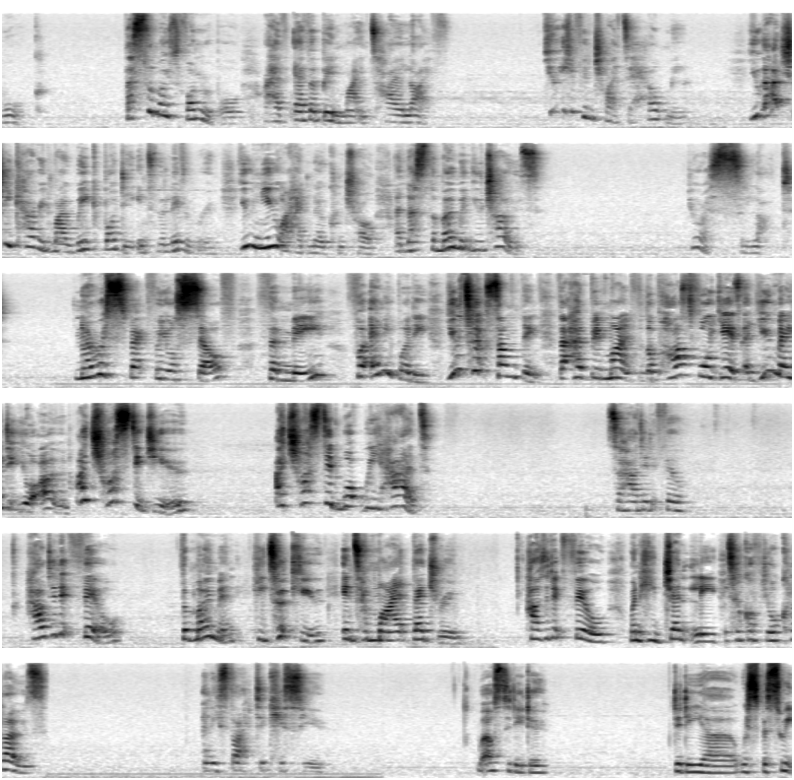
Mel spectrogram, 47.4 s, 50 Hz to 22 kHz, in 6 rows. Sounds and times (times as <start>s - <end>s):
Narration, monologue: 0.0s - 47.4s.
